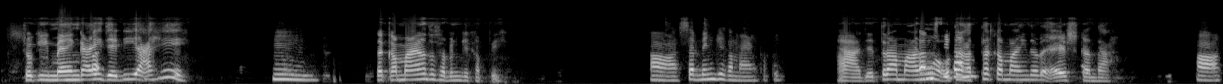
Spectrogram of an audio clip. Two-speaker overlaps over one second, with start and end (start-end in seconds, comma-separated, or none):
none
